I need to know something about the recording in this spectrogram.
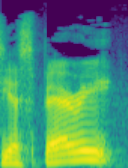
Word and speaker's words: Jesperi: I'm hoping my favorite new Hab, Jesperi, I've been saying it wrong, and my Finnish fans have been telling me that it's Jesperi, and thanks for that.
